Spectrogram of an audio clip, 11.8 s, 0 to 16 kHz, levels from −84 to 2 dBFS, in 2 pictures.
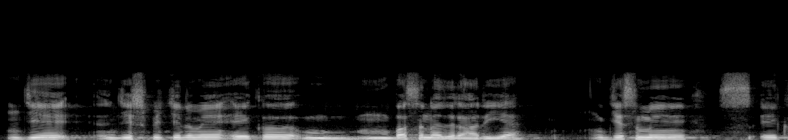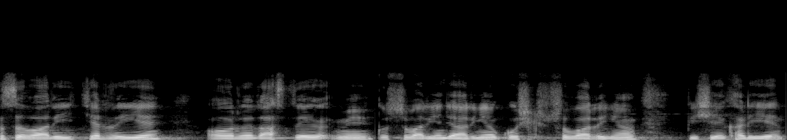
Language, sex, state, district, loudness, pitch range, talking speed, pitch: Hindi, male, Bihar, Muzaffarpur, -18 LUFS, 140-160 Hz, 150 wpm, 155 Hz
